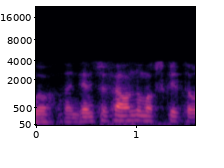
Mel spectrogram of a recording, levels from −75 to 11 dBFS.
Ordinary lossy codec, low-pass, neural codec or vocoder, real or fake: AAC, 16 kbps; 7.2 kHz; codec, 16 kHz in and 24 kHz out, 0.6 kbps, FocalCodec, streaming, 2048 codes; fake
